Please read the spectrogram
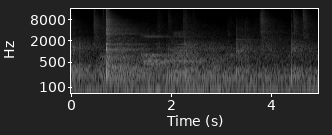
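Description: Tennis ball impacts echoing in an indoor tennis hall: one sharp hit about a second in, and a lighter one near the end.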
